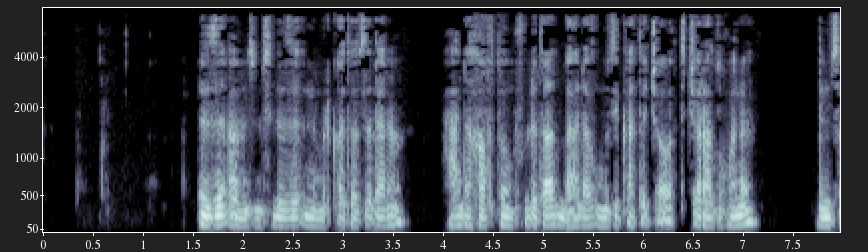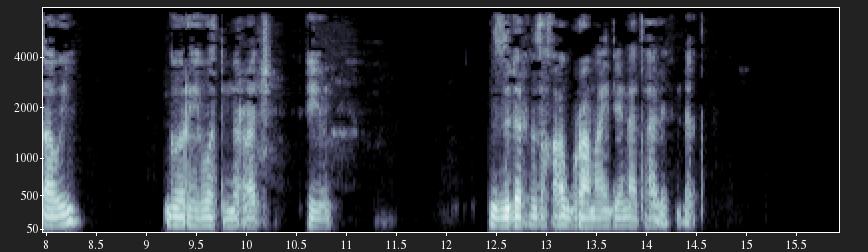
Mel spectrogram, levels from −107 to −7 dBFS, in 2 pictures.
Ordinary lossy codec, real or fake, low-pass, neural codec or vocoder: MP3, 32 kbps; fake; 7.2 kHz; vocoder, 22.05 kHz, 80 mel bands, Vocos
